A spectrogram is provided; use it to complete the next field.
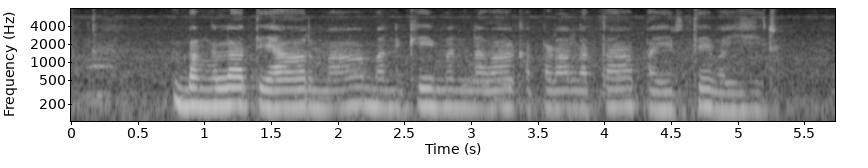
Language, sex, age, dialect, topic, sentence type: Chhattisgarhi, male, 56-60, Western/Budati/Khatahi, agriculture, statement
